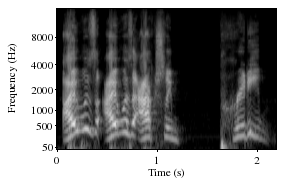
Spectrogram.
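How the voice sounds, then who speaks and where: A man chatting in a lively, swooping voice that climbs high when he gets excited. His tone is bright and a little hoarse, as if his voice is wearing out. He gushes and trails off, then restarts. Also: normal speed. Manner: animated, gushing, trails off and restarts. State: losing his voice. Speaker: podcast co-host. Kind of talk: casual chat while building.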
